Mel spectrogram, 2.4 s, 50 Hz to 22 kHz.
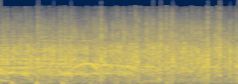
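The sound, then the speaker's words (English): Sustained applause from a sizable crowd, steady and fairly loud, with a few cheers rising over the clapping at the outdoor finish of the 2022 Western States race, for women's champion Ruth Croft. “A big round of applause for Ruth Croft here, your champion.”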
